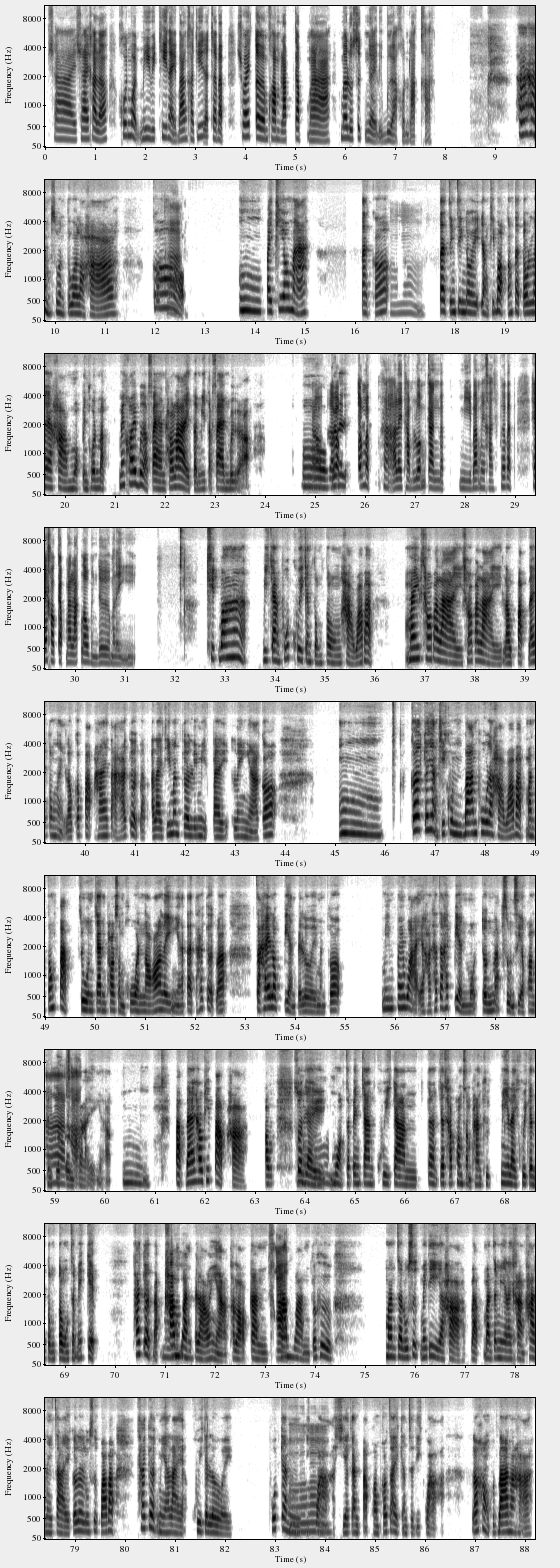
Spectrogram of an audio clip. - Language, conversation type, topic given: Thai, unstructured, อะไรทำให้คนเราหมดใจจากคนรัก?
- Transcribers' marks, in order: tapping; static; tsk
